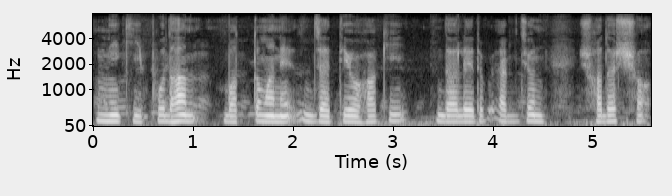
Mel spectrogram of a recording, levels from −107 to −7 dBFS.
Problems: constant background noise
